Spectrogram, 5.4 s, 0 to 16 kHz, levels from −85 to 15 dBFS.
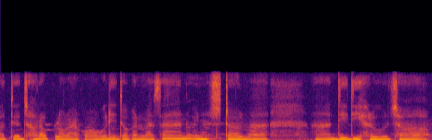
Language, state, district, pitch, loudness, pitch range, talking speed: Nepali, West Bengal, Darjeeling, 150 Hz, -16 LUFS, 145-165 Hz, 110 wpm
